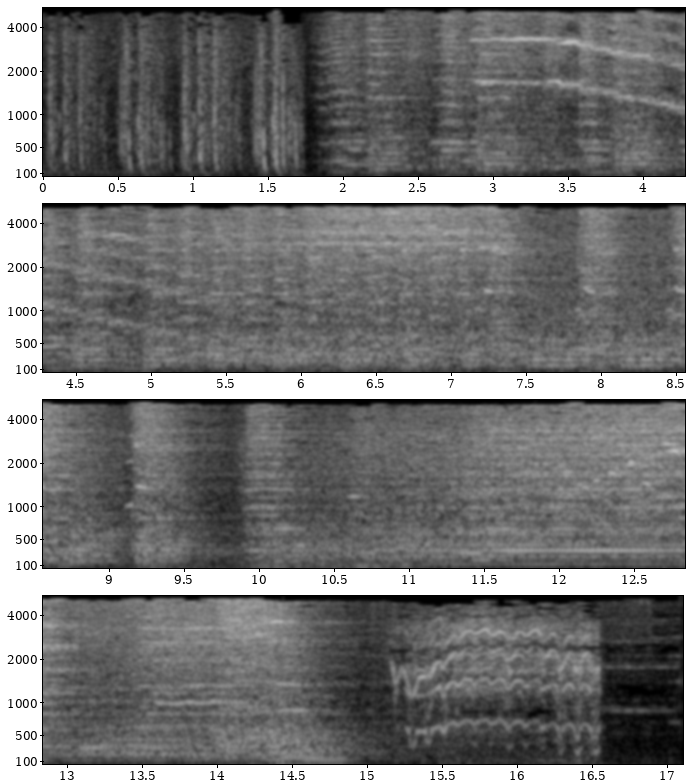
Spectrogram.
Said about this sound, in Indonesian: Pada saat itulah terdengar derap dua ekor kuda semakin lama semakin dekat.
